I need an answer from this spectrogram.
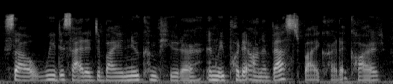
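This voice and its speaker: A woman's voice: medium pitch, level tone, quick pace, gravelly, a little mellow. Young woman testifying, faint noise. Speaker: plaintiff in TV court. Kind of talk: explanatory courtroom testimony.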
